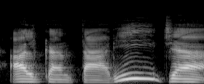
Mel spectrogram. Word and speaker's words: alcantarilla: Alcantarilla. Alcantarilla. La palabra ri es la que suena más fuerte.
